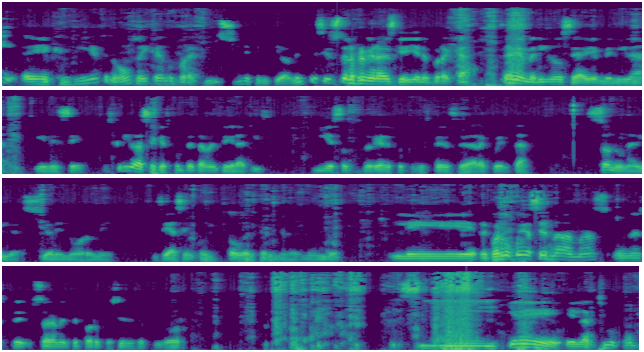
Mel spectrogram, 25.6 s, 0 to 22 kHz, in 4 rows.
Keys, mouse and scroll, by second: 0.5-1.1 scroll down 2, 1.3 scroll up 1, 2.3 click, 3.2 click, 4.0 scroll down 1, 4.5-5.8 middle drag, 6.4-6.9 scroll down 1, 7.1 shift+middle click, 14.1 click, 15.4-16.8 drag, 17.8 f, 18.4 click, 20.3-22.7 drag, 23.7-25.5 drag.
